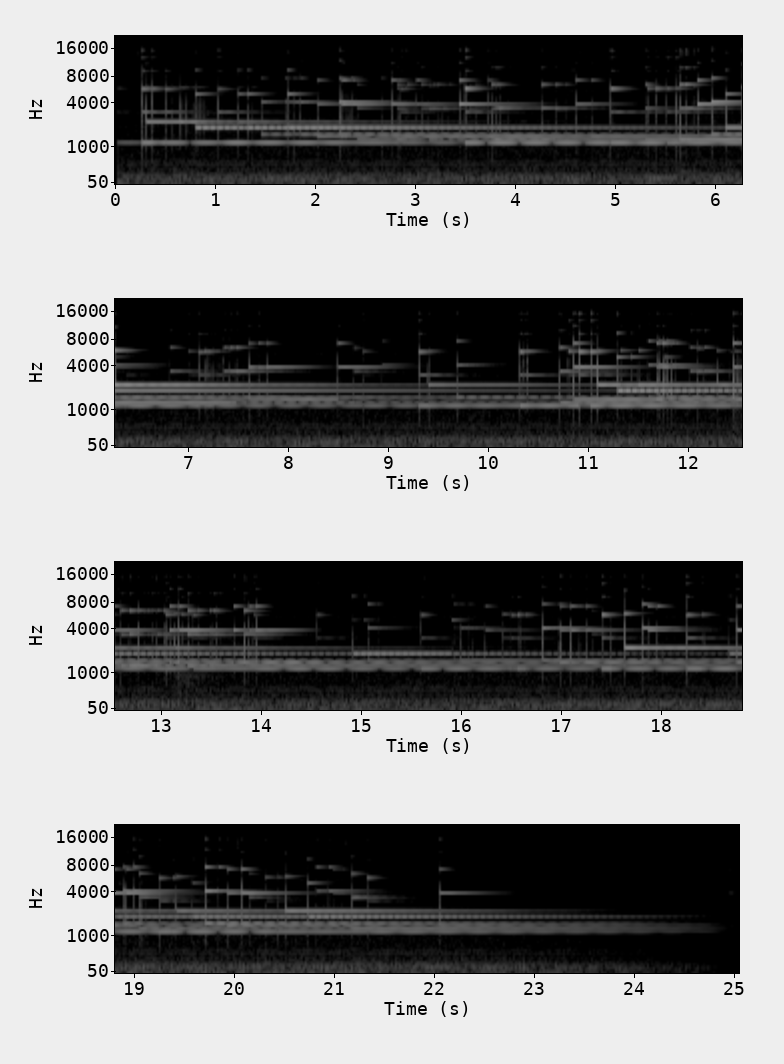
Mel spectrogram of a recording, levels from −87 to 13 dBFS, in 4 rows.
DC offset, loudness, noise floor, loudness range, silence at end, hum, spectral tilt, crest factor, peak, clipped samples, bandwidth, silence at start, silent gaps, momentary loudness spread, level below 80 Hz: under 0.1%; -38 LUFS; -74 dBFS; 7 LU; 0.9 s; none; 2 dB/octave; 22 dB; -18 dBFS; under 0.1%; 17.5 kHz; 0 s; none; 13 LU; -70 dBFS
